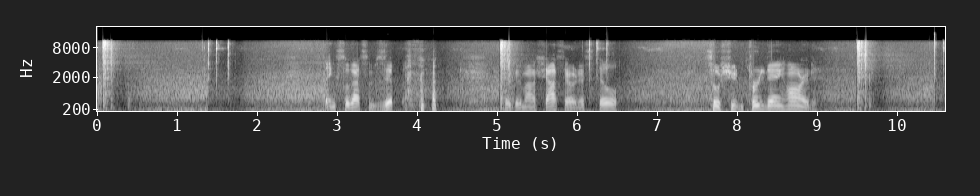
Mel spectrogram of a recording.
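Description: A revolver fires loud shots outdoors, each with a short echo.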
